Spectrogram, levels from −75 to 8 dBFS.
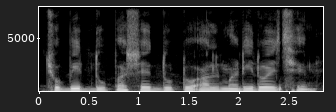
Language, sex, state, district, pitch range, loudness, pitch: Bengali, male, West Bengal, Cooch Behar, 125-140 Hz, -14 LUFS, 130 Hz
